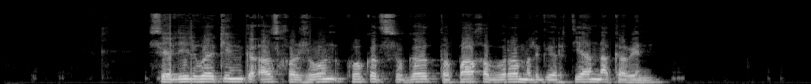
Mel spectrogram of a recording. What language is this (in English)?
Ormuri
